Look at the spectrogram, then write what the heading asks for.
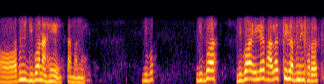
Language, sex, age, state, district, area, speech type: Assamese, female, 30-45, Assam, Udalguri, rural, conversation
